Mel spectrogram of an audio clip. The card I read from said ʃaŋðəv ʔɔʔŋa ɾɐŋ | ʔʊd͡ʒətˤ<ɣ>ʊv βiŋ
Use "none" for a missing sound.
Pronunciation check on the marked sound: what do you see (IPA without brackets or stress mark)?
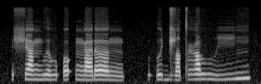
ɣ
